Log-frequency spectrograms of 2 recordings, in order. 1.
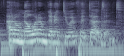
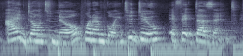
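A frase é dita rápido, com formas reduzidas das palavras. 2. A frase é dita devagar, com formas completas das palavras.

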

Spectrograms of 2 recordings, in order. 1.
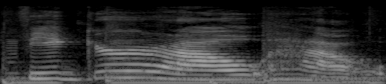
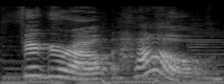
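A frase é falada devagar e com cuidado. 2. A frase é falada rapidamente e de forma fluida. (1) "Falando devagar" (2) "Rápido"

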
